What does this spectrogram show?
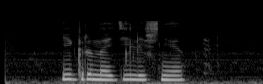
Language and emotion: Russian, neutral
